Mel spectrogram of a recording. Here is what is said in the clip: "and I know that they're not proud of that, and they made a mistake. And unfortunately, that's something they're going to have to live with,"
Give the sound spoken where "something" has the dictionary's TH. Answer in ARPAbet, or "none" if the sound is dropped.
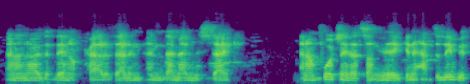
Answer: TH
